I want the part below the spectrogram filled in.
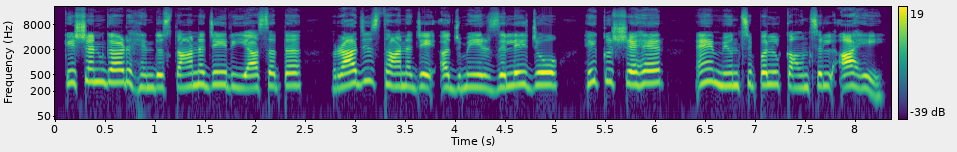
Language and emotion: Sindhi, neutral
